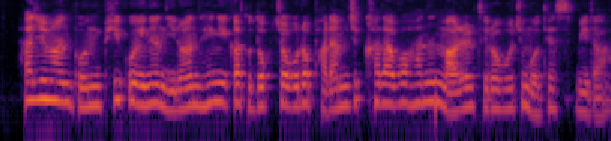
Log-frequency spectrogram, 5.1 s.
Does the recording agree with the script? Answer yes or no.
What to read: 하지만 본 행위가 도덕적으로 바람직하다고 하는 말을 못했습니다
no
